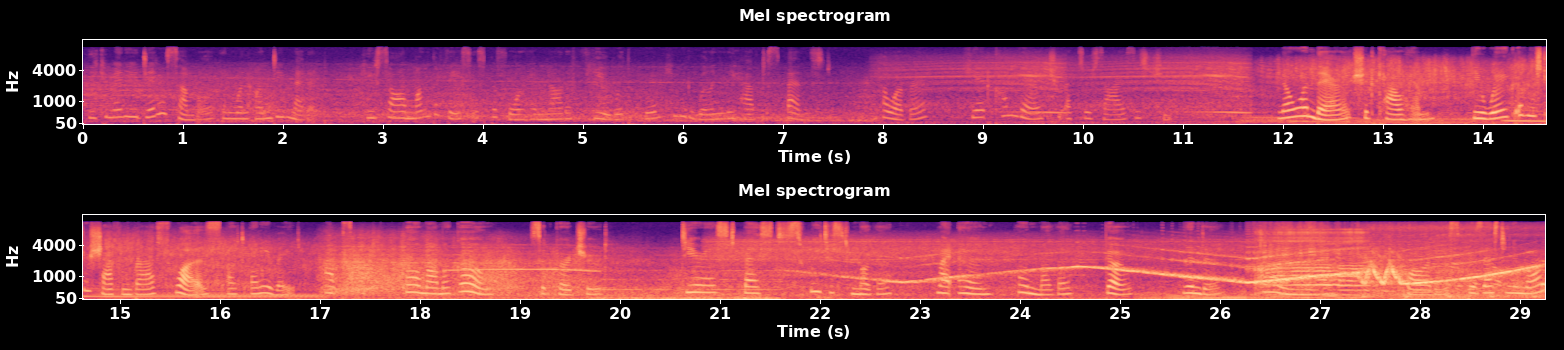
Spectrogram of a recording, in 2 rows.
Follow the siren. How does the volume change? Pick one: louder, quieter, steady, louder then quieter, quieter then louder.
louder.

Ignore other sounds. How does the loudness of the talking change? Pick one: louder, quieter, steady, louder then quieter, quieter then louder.
louder.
